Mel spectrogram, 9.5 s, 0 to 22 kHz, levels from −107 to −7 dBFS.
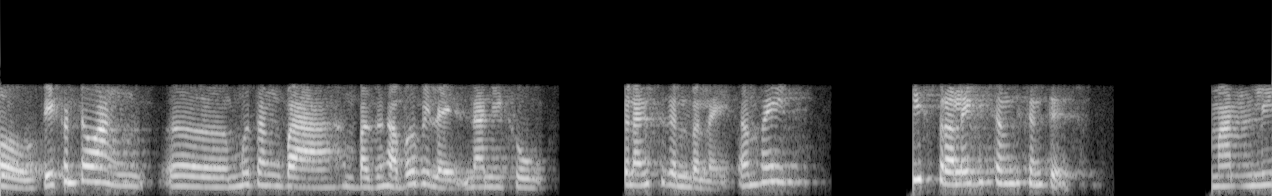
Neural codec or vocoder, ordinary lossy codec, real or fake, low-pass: none; none; real; 3.6 kHz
